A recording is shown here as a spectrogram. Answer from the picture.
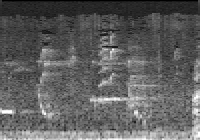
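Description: Soft bird calls: a few short whistled notes and quick downward sweeps, one held briefly at a steady pitch about halfway through.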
